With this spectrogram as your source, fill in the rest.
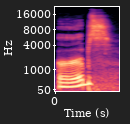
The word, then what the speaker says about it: Herb: herbs herbs but then when you get to a person named herb we make sure that we pronounce the h yeah because it's weird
